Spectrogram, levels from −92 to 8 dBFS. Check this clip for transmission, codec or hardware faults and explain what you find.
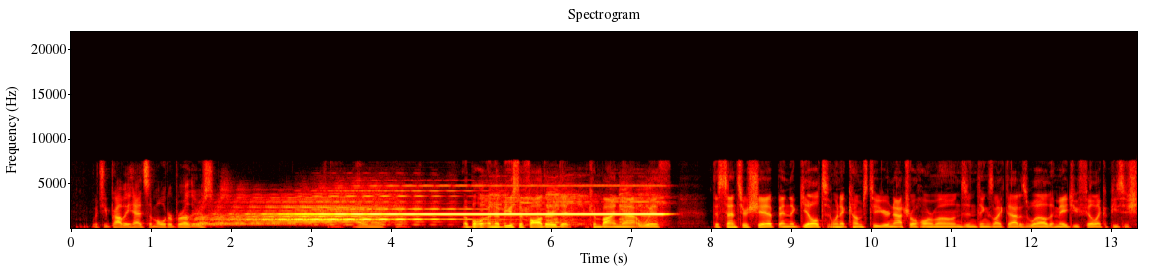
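One transmission fault is present, a feedback howl. Feedback howl, 1.42 to 7.74 s: two devices in the same room share the call, so sound loops from loudspeaker into microphone, gaining level each pass. Repeats roughly a fifth of a second apart swell into a ringing tone near 1.5 kHz, peaking about 13 dB above the speech.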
